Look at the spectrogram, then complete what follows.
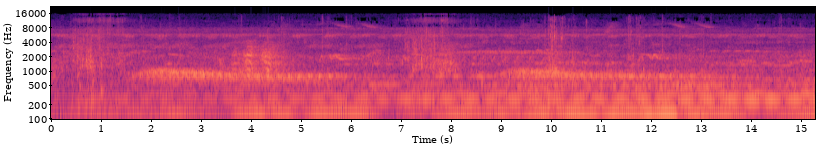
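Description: Canoe paddles swish through the water of the Tapajós River during a canoe ride, in slow strokes roughly every three seconds, over a steady low hum and faint outdoor ambience. No one speaks.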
